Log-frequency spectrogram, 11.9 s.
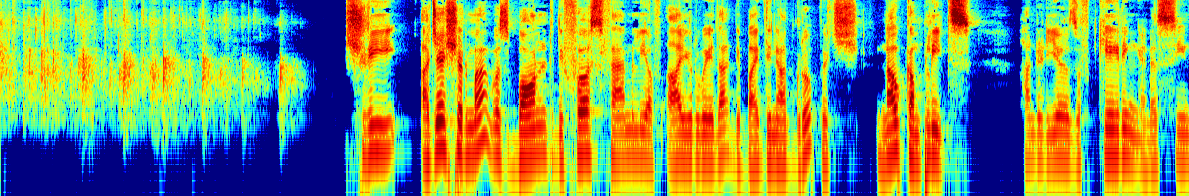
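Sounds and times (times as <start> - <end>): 
round of applause: 0.0 - 3.2
speech: 3.6 - 11.8.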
